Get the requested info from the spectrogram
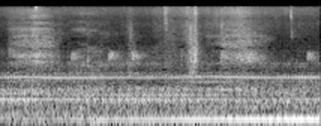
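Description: Steady low electrical hum with a faint higher steady tone, the store's room tone, growing slightly louder toward the end, with a few faint soft knocks.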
